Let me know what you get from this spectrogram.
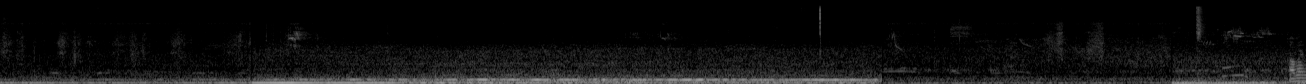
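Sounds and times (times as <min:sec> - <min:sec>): low mechanical hum: 0:00.2 - 0:08.8.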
